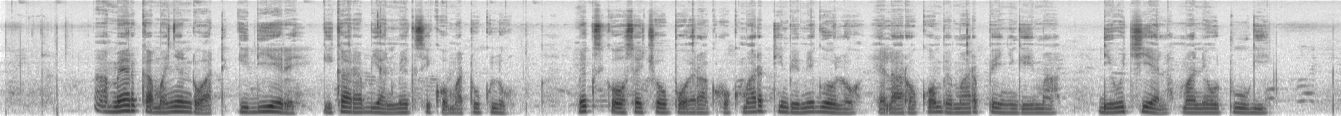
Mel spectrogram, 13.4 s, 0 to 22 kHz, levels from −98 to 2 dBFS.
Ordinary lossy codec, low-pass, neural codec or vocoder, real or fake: none; none; none; real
